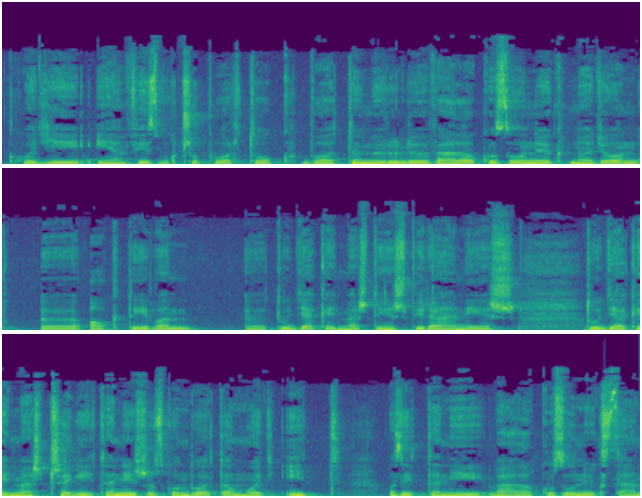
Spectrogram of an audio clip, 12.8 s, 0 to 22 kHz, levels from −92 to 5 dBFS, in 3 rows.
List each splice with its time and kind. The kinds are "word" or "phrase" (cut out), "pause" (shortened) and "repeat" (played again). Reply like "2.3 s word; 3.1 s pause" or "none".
8.1 s word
